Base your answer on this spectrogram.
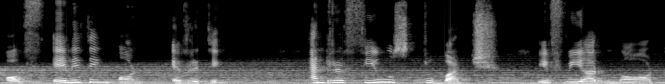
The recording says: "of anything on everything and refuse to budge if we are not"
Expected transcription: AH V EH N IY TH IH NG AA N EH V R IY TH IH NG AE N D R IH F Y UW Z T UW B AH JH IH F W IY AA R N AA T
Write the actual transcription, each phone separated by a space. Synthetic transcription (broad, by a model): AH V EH N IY T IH NG AA N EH V R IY T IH NG AE N D R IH F Y UW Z T UW B AH JH IH F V IY AA R N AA T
